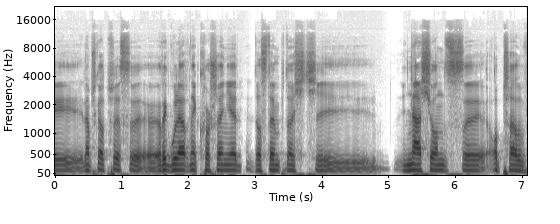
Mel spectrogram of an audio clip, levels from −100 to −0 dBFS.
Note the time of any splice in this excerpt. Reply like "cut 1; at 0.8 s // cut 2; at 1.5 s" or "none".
cut 1; at 2.8 s // cut 2; at 5.0 s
